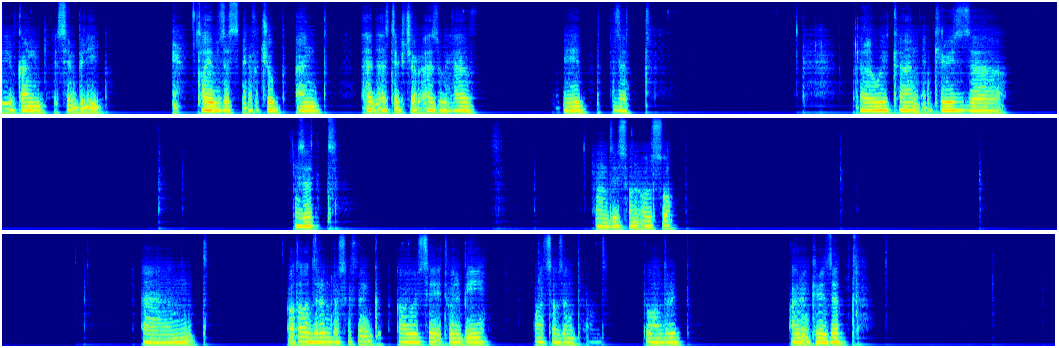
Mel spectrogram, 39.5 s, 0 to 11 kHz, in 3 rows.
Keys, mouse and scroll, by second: 4.9-5.4 scroll down 3, 5.7-6.2 alt+shift+middle drag, 6.2 alt+shift+click, 7.4 scroll down 1, 8.3 click, 8.9 Tab, 9.7 alt+click, 10.4 KP_7, 11.7 1, 13.2 click, 14.6 a, 15.4 b, 17.1 g, 17.3 y, 18.4 click, 18.7-19.4 scroll down 2, 19.0 Tab, 19.6 alt+shift+middle drag, 20.2 click, 20.6 Tab, 20.8 a, 21.6 alt+a, 22.0 b, 23.7 g, 23.9 y, 25.2 click, 25.4 z, 25.8 Tab, 26.7 alt+a, 30.7 click, 31.4-33.1 drag, 32.8 0, 33.8 click, 36.1-37.5 drag, 38.4-39.5 shift+drag.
